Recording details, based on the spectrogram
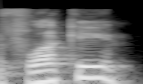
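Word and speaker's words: Fluckey: Thunder below and the author is Admiral Eugene flucky I think is the is the right way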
